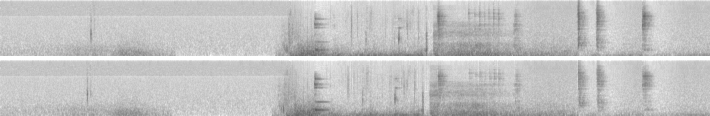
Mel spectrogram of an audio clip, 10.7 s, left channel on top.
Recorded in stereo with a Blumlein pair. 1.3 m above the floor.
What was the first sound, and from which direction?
A cowbell, 15° right.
